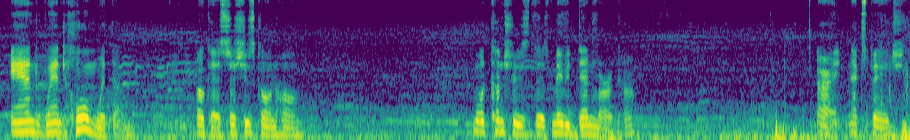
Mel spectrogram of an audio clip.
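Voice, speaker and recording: A man's voice: fairly high pitch, noisy background. A man reading a storybook aloud as a teacher, casually chatting and prompting listeners with questions.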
